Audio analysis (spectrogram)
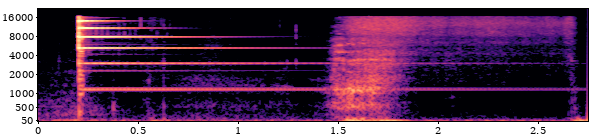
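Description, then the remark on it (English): A single bright ding from a reception desk bell, pushed by guests waiting to check in, rings out and fades slowly, followed about a second later by a soft breathy sigh. “You've literally only just pushed the bell.”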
